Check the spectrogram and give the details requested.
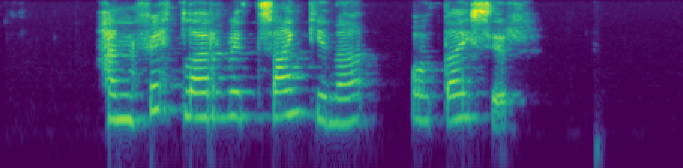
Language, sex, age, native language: Icelandic, female, 20-29, Finnish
